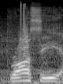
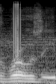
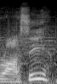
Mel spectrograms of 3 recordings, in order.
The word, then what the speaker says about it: Rossi: It's spelled Rosie without the E, so it's really hard. I always thought his name was Rosie, but apparently it's not. I tried looking up, it's like Rossi.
